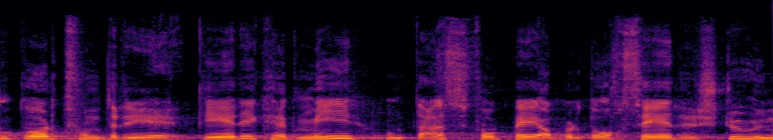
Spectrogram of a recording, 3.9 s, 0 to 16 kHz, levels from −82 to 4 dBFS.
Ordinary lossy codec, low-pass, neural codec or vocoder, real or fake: MP3, 96 kbps; 14.4 kHz; codec, 44.1 kHz, 7.8 kbps, Pupu-Codec; fake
